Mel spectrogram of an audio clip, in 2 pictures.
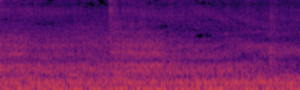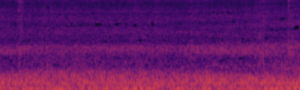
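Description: Steady rush of river water pouring through the arches of a stone bridge.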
